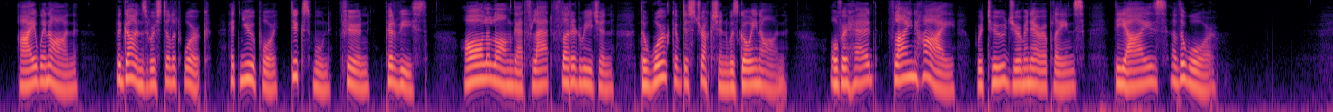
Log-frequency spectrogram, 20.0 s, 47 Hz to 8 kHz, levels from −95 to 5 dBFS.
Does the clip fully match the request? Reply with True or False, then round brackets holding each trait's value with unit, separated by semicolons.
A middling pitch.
True (170 Hz)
